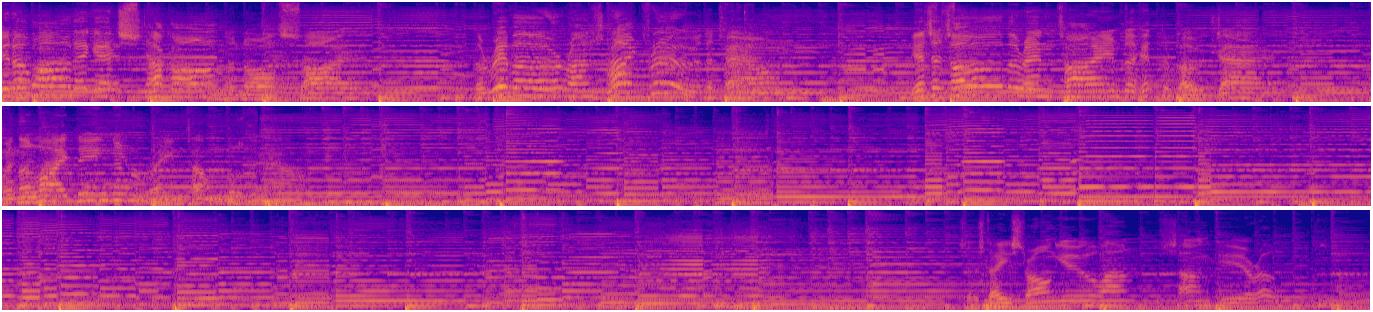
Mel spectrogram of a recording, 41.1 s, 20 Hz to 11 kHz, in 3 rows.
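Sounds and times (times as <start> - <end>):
bass: 0.0 - 41.0
lead acoustic guitar melody: 0.0 - 41.0
strummed acoustic guitar: 0.0 - 41.0.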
